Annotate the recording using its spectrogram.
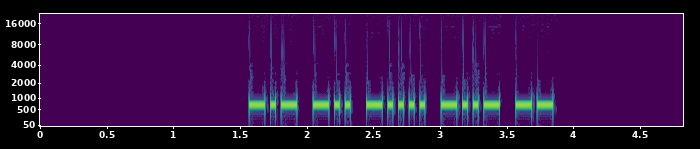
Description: Morse code, heard as a keyed tone, about 30 wpm, 700 Hz. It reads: KD6XM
